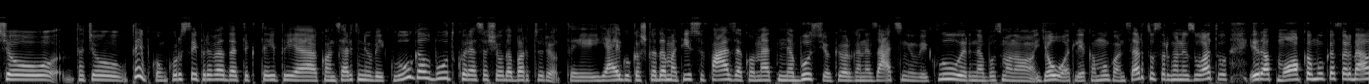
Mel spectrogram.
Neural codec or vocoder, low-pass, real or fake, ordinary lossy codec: none; 7.2 kHz; real; Opus, 32 kbps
